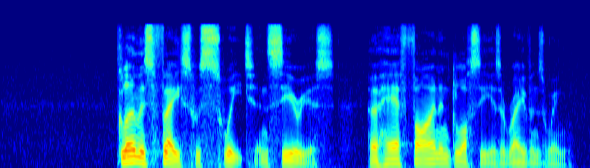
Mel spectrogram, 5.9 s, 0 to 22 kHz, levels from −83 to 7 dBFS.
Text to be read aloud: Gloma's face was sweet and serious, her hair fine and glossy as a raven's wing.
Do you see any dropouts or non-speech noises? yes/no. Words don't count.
no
